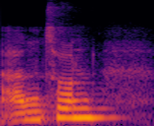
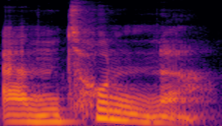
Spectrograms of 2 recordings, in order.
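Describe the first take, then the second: First: The word ends on a bare consonant sound. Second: The word ends with an added vowel sound. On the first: The speaker calls it wrong. "That's the common mistake. Don't do that" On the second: The speaker calls it right. "we say antunna"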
